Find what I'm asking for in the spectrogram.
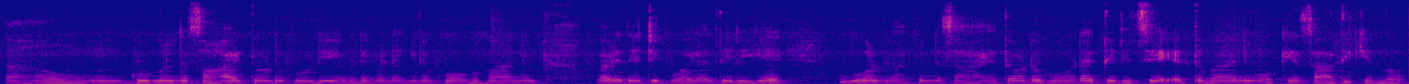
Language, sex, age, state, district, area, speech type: Malayalam, female, 18-30, Kerala, Kollam, rural, spontaneous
